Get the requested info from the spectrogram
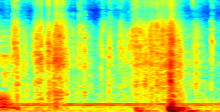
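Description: Plastic packaging of a pack of tennis balls crinkling as it is handled and put down, with a single knock near the end.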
